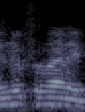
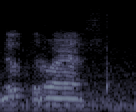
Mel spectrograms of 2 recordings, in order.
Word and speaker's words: Newfoundland: Now, a scuff is a dance and a Newfoundland Blue Star is a beer, and it's pronounced Newfoundland. Not New Found Land, not New Finland.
